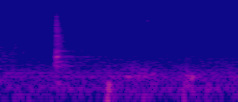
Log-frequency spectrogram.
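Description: Near silence: hall room tone, with one sharp click that rings briefly about half a second in and a soft low knock about a second in.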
